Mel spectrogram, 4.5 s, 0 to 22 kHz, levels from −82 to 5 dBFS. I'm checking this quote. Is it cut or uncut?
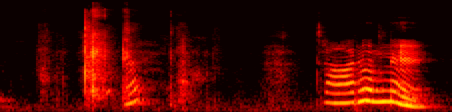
uncut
